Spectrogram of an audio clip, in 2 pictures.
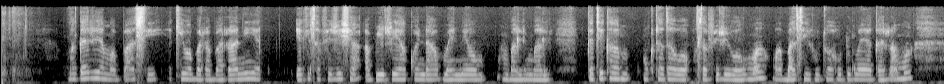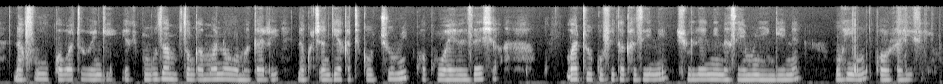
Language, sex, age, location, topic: Swahili, female, 25-35, Nairobi, government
